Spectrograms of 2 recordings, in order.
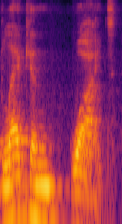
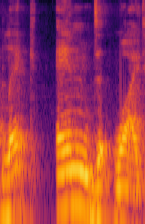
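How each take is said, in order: First: The d in 'and' is held without release. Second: The d in 'and' is fully released. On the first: The speaker calls it right. "هي" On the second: The speaker calls it wrong. "مفيش بقى"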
